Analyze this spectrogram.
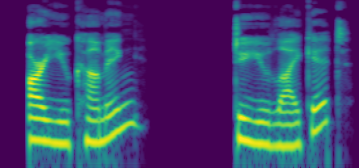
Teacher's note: Another important element is intonation when asking questions. In English, our voice usually rises at the end of a yes or no question. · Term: rising tone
